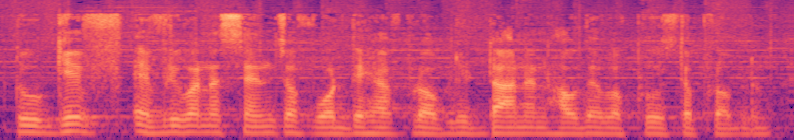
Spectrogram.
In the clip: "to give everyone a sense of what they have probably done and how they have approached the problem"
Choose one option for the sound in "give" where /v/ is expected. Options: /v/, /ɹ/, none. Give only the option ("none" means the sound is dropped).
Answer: /v/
